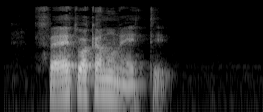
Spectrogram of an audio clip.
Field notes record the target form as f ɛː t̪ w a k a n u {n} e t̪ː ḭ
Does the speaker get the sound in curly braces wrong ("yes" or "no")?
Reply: no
